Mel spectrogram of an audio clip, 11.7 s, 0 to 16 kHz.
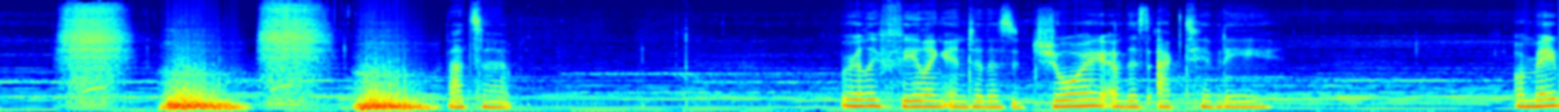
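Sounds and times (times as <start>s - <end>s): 
person exhaling during a guided breathing exercise: 0.4s - 3.4s
person inhaling during a guided breathing exercise: 0.4s - 3.4s
speech: 3.4s - 4.0s, 6.3s - 9.6s, 11.4s - 11.6s.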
